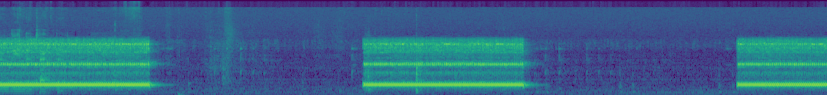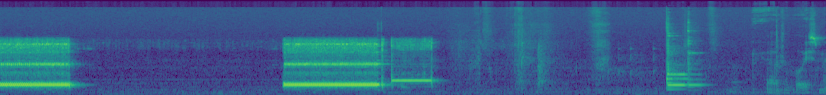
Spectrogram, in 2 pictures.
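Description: A telephone call rings repeatedly through to voicemail: four long, evenly spaced electronic ring tones, each about two seconds long with quiet gaps, followed by a brief beep and faint trailing tones.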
